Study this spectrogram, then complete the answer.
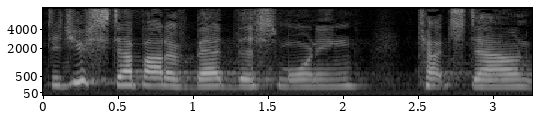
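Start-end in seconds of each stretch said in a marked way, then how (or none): none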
